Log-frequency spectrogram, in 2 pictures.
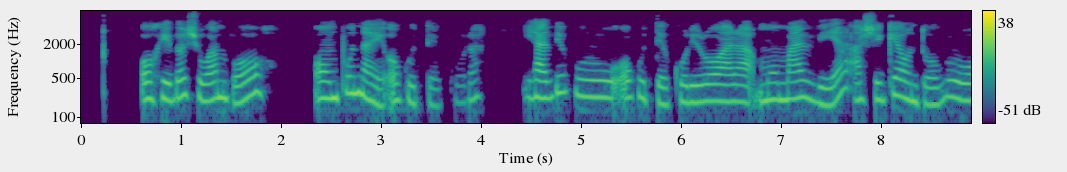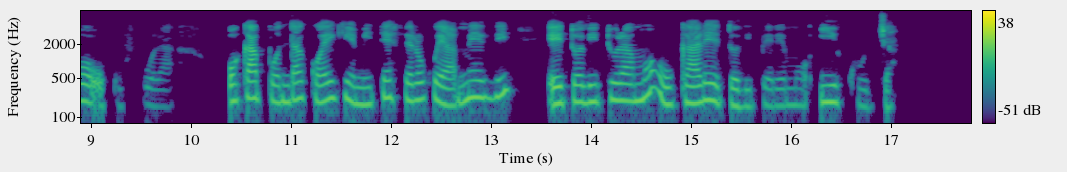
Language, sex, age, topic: Oshiwambo, female, 25-35, agriculture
